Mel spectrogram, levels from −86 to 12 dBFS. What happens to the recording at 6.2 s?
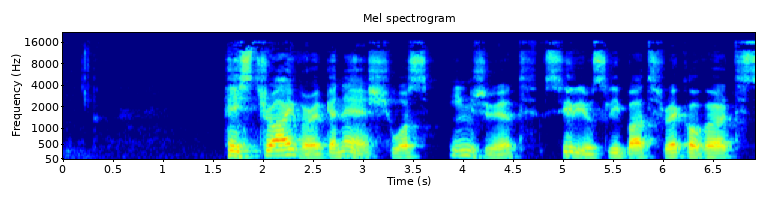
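Nothing goes wrong at 6.2 s; the speech carries on intact through that moment.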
